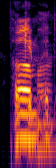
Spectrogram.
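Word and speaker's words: Pokémon: it Pokemon Pokemon yeah the E with that accent makes an a sound I think everyone Pokemon Pokemon I guess it depends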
